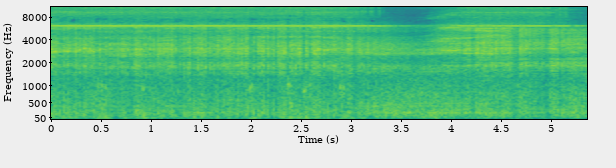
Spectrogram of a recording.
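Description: E7 series Shinkansen train pulling into the platform and braking to a stop, with a steady high-pitched squeal and a hiss.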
